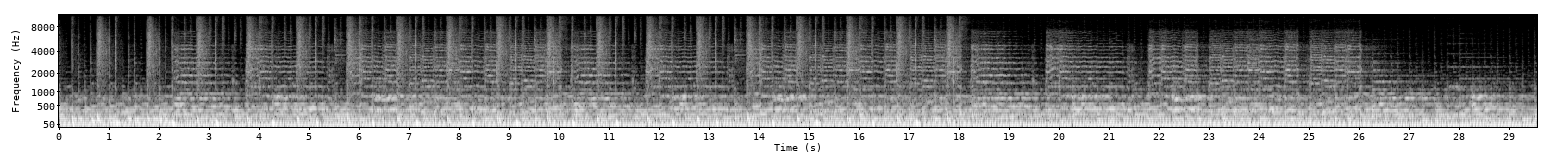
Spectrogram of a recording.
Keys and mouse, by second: 2.3-3.2 middle drag, 3.4-3.9 shift+middle drag, 4.7-5.4 middle drag, 5.7-6.6 shift+middle drag, 7.0-7.9 middle drag, 9.1-9.4 shift+middle drag, 9.7 ctrl+middle click, 11.0 click, 18.3-20.2 drag, 18.3-20.2 middle drag, 18.3-20.2 right drag, 21.1 x, 22.2-22.5 shift+drag, 22.2-22.5 shift+middle drag, 22.2-22.5 shift+right drag, 22.8 click, 23.2-23.5 drag, 23.2-23.5 middle drag, 23.2-23.5 right drag, 23.8-24.5 ctrl+middle drag, 25.1-25.7 shift+middle drag, 26.0-26.5 middle drag, 26.7 shift+middle click.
